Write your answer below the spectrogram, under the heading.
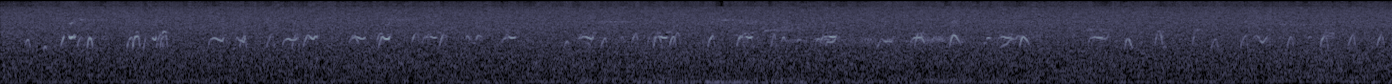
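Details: In British Columbia in the morning, ducklings (likely mallard) leaving the pond after a swim to warm under their mother give thin, high peeps in quick, overlapping bursts over a steady low rumble.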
